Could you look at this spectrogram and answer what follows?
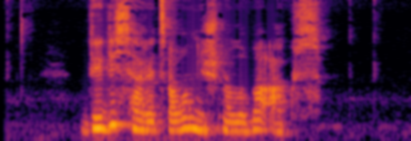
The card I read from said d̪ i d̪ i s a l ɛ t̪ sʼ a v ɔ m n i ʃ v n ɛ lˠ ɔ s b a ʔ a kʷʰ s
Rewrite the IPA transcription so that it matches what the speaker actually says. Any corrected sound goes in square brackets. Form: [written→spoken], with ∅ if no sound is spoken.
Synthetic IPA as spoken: d̪ i d̪ i s a [l→ɾ] ɛ t̪ sʼ a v ɔ m n i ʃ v n ɛ lˠ ɔ [s→∅] b a ʔ a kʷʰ s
